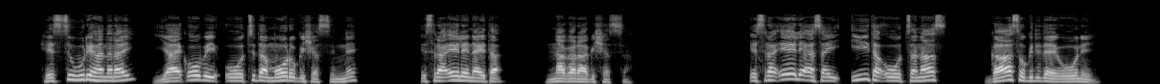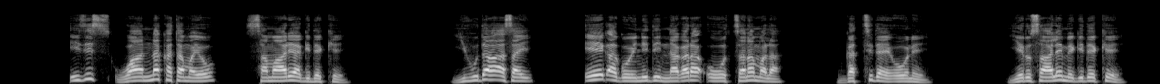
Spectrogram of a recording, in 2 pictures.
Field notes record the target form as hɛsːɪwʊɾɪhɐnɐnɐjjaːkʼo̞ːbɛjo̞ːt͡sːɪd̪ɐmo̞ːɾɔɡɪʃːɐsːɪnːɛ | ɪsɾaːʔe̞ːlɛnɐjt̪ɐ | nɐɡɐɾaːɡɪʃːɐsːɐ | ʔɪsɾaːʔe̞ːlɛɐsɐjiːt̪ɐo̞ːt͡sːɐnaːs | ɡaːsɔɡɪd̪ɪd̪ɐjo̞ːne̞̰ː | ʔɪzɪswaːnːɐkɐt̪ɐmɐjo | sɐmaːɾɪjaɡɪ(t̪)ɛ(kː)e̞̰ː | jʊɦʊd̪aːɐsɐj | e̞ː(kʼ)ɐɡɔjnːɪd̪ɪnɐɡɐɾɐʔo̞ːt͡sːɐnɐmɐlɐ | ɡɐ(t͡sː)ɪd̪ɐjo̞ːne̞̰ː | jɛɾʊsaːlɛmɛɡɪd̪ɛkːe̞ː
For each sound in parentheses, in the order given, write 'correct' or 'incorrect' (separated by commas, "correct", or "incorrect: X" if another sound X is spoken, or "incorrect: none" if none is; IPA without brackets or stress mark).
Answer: incorrect: d̪, correct, correct, correct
